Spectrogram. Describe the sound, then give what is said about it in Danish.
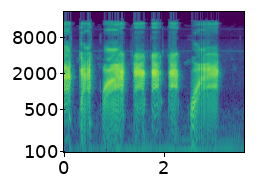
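A hooded crow on a roof gives several harsh, raspy, cawing calls in quick succession, each a loud grating burst, the last one drawn out longer, with no voices. “Og så hører mormor en gråkrave, som sidder op på taget og griner.”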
